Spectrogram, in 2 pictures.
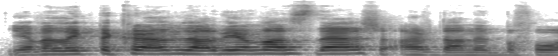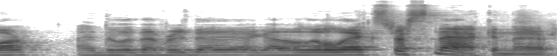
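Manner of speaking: goofy Italian editor bragging; Italian accent. Pretend. Italian editor Tony jokes about his mustache, Italian accent. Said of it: "My name is Tony".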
